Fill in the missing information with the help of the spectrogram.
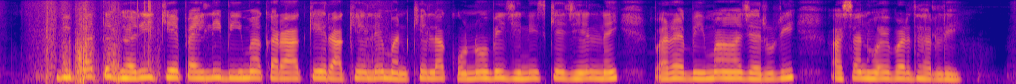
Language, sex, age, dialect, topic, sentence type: Chhattisgarhi, female, 41-45, Western/Budati/Khatahi, banking, statement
